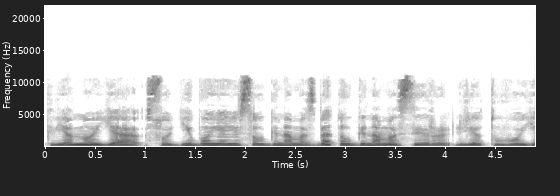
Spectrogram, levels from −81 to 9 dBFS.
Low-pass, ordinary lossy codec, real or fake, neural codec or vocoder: 10.8 kHz; AAC, 32 kbps; real; none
